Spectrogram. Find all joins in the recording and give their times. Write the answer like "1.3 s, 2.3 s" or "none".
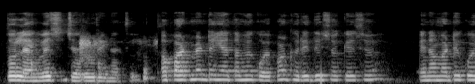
1.5 s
